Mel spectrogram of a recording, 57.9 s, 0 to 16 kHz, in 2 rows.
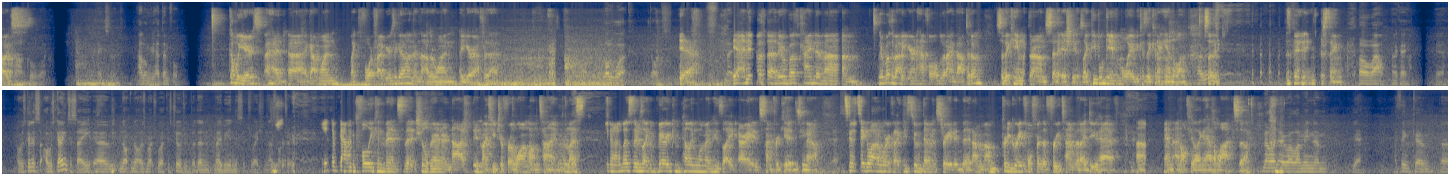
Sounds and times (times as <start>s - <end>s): Speech: 0.0s - 0.9s, 1.9s - 3.6s, 4.2s - 10.0s, 12.0s - 56.1s, 56.8s - 57.8s.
